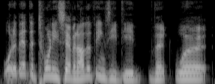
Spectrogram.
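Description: A man's voice: sits high, big pitch swings, a little fast, gravelly, no echo, clean studio sound. A man with a broad Australian accent debating football casually and emphatically, repeating phrases to drive his point home. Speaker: sports podcast panellist.

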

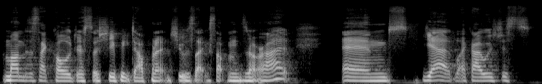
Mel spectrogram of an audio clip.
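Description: A brisk Australian woman with a fairly low voice and little pitch movement is a podcast guest. In this casual conversational interview she talks openly and chattily about her life, dropping in "like" often.

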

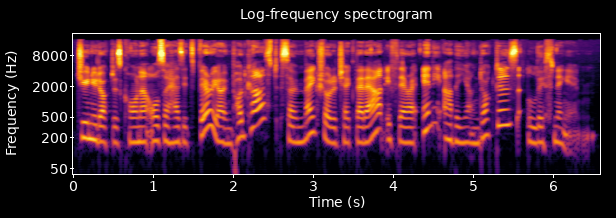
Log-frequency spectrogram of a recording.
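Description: A woman's voice: on the low side, big pitch swings, fairly quick, no room sound, studio quality. Enthusiastic woman hosting a podcast. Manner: enthusiastic, laughs often. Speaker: podcast host. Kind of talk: podcast interview.

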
